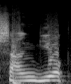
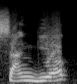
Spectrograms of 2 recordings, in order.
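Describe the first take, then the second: Both takes have the same delivery.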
